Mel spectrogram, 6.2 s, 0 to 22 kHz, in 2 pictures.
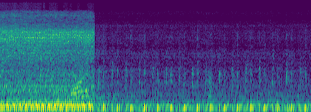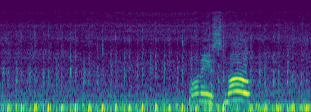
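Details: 1985 Ford Bronco first start after 8 months, likely coolant getting into cylinders; lumpy uneven idle, irregular stumbles, loose knocking, running on about six cylinders; needs head gaskets, maybe heads rebuilt.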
